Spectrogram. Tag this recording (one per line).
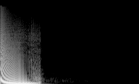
compressors
sample
Kick
distortion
